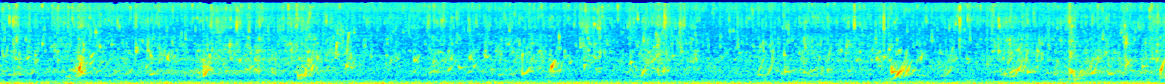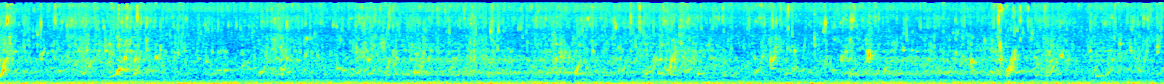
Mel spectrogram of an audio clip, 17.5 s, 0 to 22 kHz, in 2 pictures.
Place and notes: J. Basanavičiaus g., Utena, Lithuania - river rase
8 March 2019, 15:38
